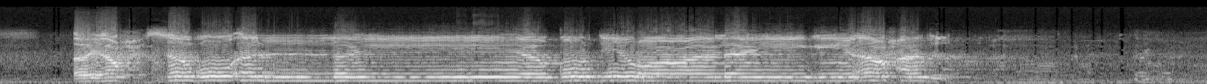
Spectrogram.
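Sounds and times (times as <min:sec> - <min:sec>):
man chanting melodically: 0:00.7 - 0:11.6.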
